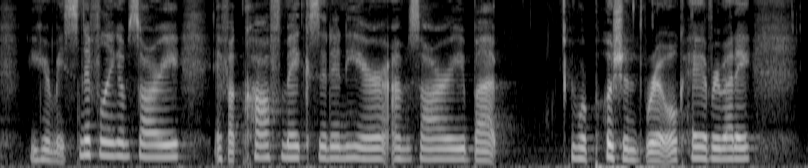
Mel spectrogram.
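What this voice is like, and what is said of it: Congested voice from a cold. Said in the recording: “I do have a cold, so that's why I might sound like I have a cold.”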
